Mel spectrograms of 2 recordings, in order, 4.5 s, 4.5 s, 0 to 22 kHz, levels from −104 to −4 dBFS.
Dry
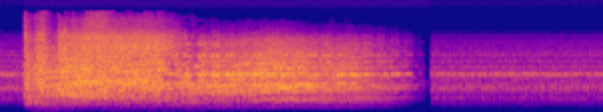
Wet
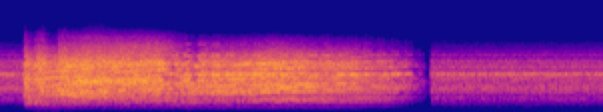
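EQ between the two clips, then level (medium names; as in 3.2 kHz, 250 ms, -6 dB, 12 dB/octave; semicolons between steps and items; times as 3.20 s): dynamic bell 1.2 kHz, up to -5 dB, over -34 dBFS, Q 0.71; cabinet simulation 230–2500 Hz, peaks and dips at 440 Hz +4 dB, 740 Hz +7 dB, 1.2 kHz +9 dB, 2.1 kHz +10 dB; -1.5 dB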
